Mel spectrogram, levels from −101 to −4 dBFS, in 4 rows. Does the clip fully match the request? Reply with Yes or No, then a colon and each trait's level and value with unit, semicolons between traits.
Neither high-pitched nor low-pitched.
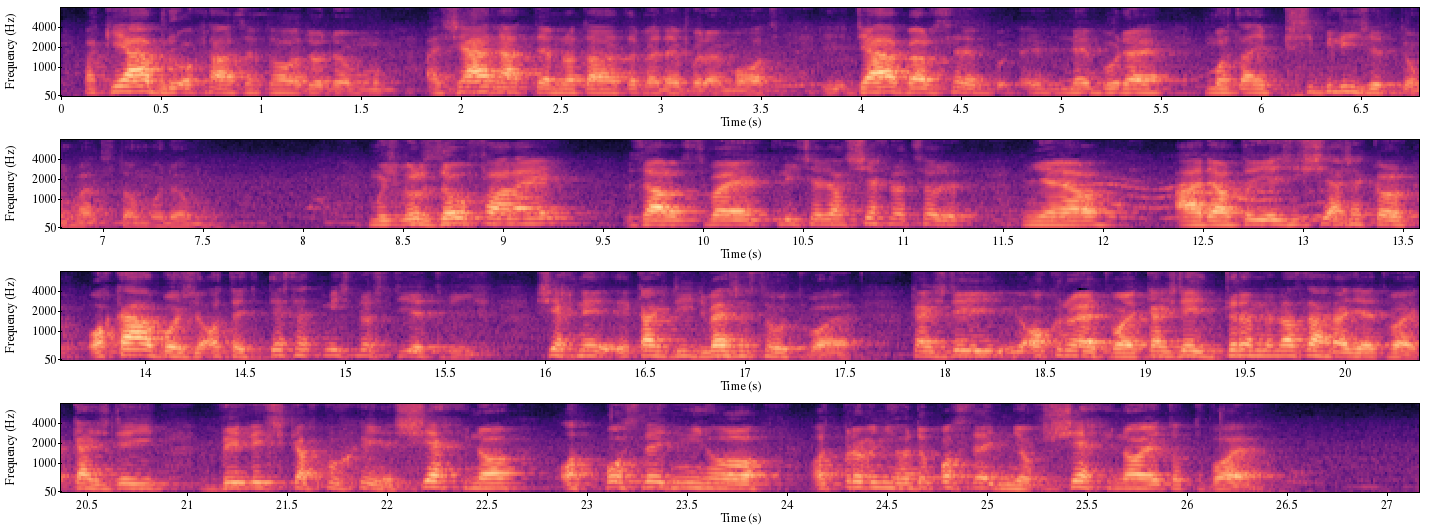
Yes: medium, 155 Hz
